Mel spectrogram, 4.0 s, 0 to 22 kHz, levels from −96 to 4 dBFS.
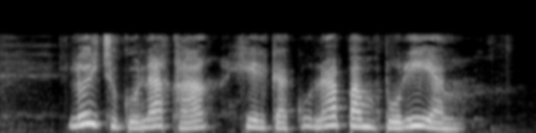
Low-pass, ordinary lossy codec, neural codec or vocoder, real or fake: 7.2 kHz; MP3, 64 kbps; codec, 16 kHz in and 24 kHz out, 1.1 kbps, FireRedTTS-2 codec; fake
